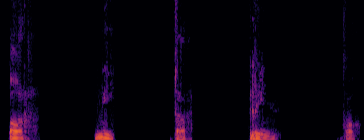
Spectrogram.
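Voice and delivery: "Or. Ni. Tor. Rin. Co." each syllable spoken apart with a pause. Shown as a demonstration. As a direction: split "Ornitorrinco" into separate syllables. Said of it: "dila silábicamente conmigo". (separando sílabas: "Or. Ni. Tor. Rin. Co.")

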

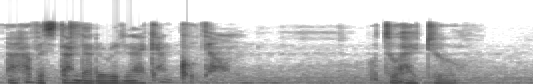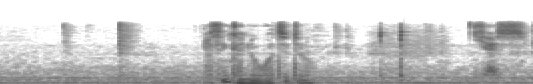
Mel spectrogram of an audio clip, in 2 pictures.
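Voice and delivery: soft, low whispered worry to himself; worried inner monologue. Acted. Broke husband alone, whispering his worries to himself. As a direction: murmur your despair alone, half whispered.

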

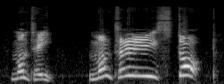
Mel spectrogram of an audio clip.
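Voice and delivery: high, loud cry to stop; exasperated shout, rising in pitch and volume; shouted command. Real, not acted. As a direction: call out sharply to a misbehaving pet. Calling a pet to stop.

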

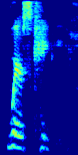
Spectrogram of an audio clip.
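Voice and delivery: a hint of an angry man at the door; demanding stranger. Retelling the boyfriend at the door, demanding question.

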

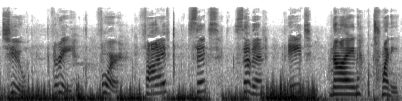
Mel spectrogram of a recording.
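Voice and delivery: shouted counts, punchy and loud; loud coach counting. Real, not acted. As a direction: bark out each rep count. Coach shouting counts during lunges.

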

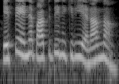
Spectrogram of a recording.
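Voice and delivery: put-on high, loud little kid; child's voice. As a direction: pipe up eagerly to your aunt in a kid's voice. Child figure greets aunt. (உயர்ந்த குழந்தைக் குரல்)

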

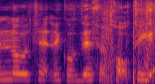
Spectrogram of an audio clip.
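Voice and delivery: usual speaking voice

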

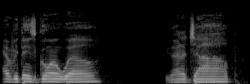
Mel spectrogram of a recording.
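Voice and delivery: normal talking voice

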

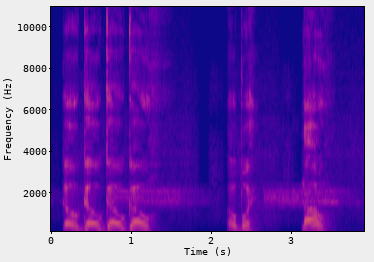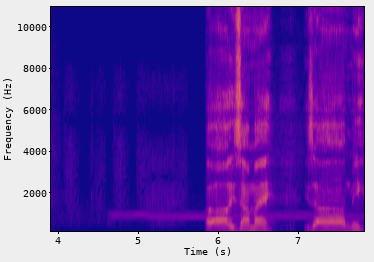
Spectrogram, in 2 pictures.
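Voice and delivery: frantic urgent yelling; panicked. Real, not acted. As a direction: flee in a panic. Chased again.

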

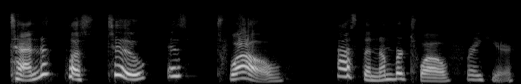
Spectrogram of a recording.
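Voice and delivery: usual speaking voice

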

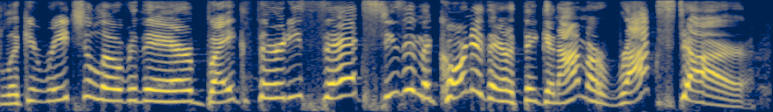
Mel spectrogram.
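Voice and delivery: imitating a chirpy spin instructor; mock instructor. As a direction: hype up the class like a spin coach. Instructor voiced in story.

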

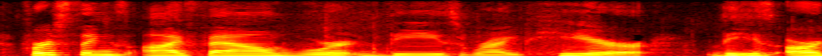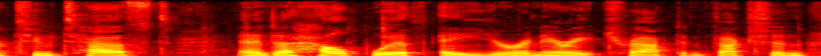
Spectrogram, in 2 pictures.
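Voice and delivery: ordinary talk

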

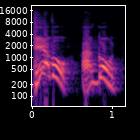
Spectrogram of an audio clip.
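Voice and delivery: hammed-up Southern outburst; mock Southern accent. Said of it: "they have a southern accent".

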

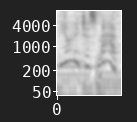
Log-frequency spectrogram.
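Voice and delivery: put-on high girly protest, softening after the start. Player voicing the date slowing Jason down, girly. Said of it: "that's my girly voice".

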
